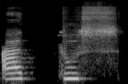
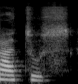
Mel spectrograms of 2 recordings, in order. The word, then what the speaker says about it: tous: je vais dire bonjour à tous là je vais prononcer le s bonjour à tous mais s'il est suivi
